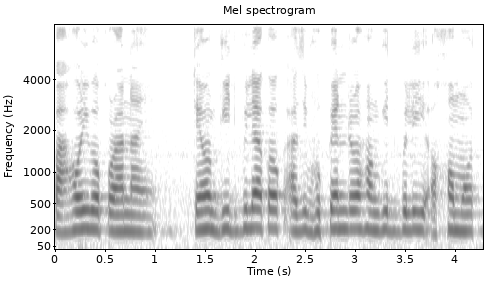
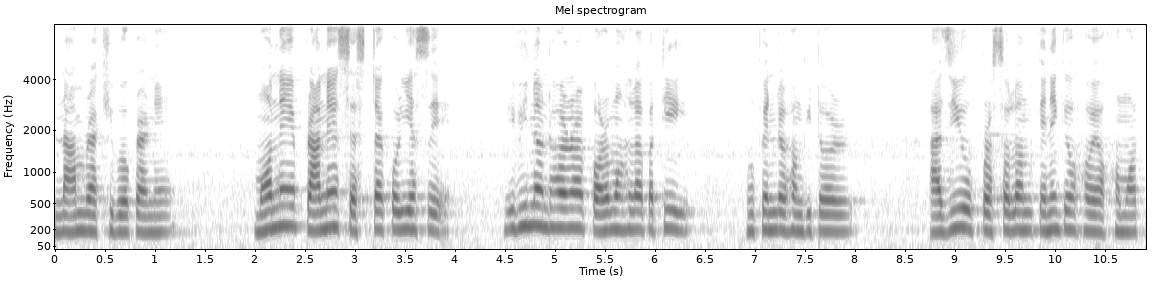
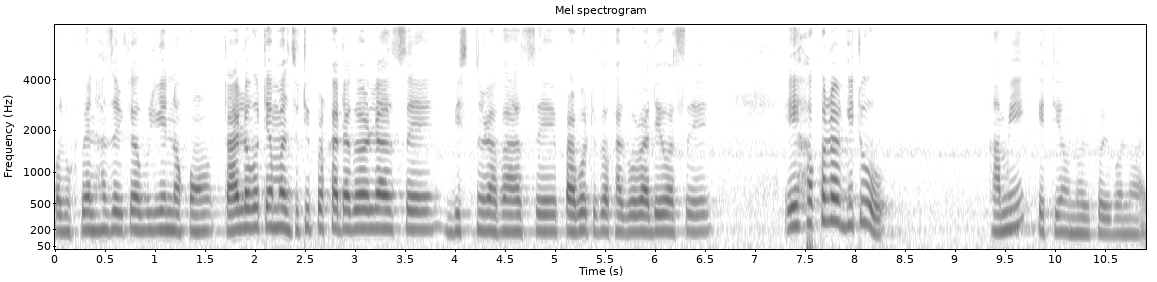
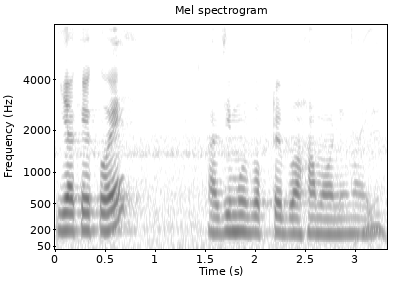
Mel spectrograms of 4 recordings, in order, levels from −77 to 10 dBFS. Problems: constant background noise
